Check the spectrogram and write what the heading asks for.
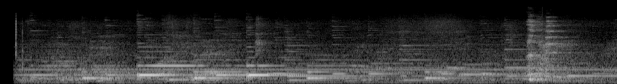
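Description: Ukulele picked note by note in a repeating pattern, playing a song's introduction, with a brief noisy burst near the end.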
